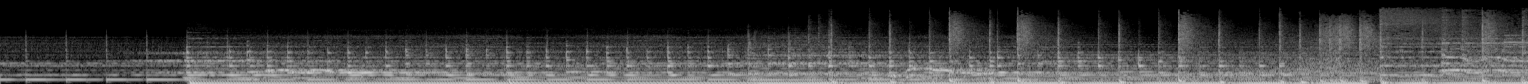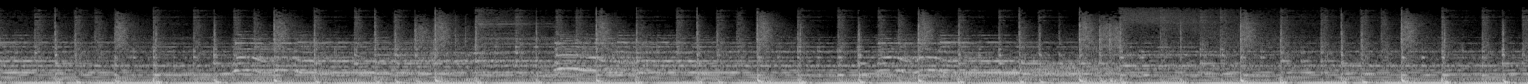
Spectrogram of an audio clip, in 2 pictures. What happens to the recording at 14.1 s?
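Damaged data in the compressed stream hits at 14.12 s, lasting only about 14 ms. At that point the encoded bytes are corrupt, so the decoder cannot read the frame correctly. It loses its place in the stream and has to search forward for the next valid frame header before decoding resumes. The result is a very short, harsh blip, a tiny chirp or squawk that briefly breaks into the sound and then is gone.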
